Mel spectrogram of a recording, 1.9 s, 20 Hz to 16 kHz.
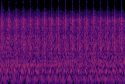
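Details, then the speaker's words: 2017 Chevrolet Silverado 6.2 L V8 (AFM/DOD), wheel liner removed, passenger side; sharp rapid metallic ticking about six or seven a second over idle from broken exhaust lifter, cylinder 4; had bent a pushrod, no misfire: collapsed lifter tick. "As you can tell, took the wheel liner out already, but the exhaust lifter for number 4, cylinder 4, on the passenger side here is the broken lifter."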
